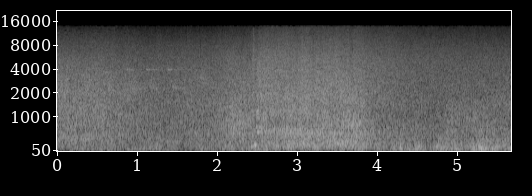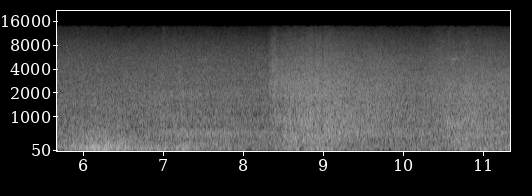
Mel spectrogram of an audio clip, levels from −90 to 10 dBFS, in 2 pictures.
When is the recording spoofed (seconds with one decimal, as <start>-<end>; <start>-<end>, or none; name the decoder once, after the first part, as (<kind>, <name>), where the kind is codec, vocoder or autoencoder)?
5.6-7.2 (vocoder, BigVGAN v2)

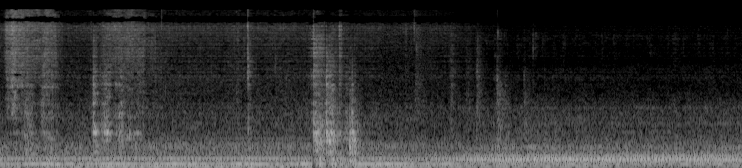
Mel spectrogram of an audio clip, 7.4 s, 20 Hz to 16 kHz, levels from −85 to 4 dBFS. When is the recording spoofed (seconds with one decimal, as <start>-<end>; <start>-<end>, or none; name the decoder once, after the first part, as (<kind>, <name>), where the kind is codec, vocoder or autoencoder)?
0.0-3.8 (vocoder, Vocos); 4.3-7.4

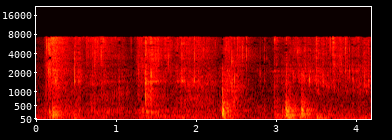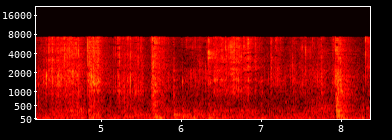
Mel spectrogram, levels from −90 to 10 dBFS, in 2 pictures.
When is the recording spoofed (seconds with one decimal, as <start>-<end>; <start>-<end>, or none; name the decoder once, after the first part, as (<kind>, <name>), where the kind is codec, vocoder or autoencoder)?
1.5-5.0 (vocoder, Vocos)

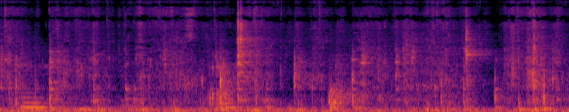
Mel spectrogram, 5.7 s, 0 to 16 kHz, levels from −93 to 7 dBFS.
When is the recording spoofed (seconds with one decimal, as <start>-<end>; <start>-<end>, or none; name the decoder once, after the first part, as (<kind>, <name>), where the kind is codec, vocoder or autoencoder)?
0.0-5.7 (vocoder, Vocos)

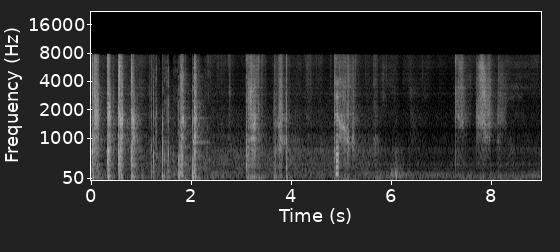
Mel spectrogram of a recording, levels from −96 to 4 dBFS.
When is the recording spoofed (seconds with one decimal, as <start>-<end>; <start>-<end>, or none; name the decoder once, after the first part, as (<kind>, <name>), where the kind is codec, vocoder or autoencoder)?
0.0-1.2 (codec, ZipCodec); 2.4-9.0

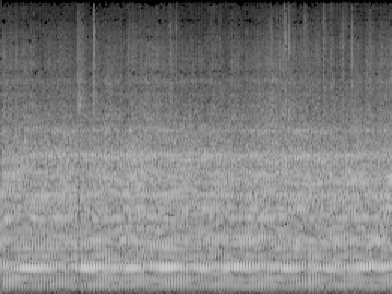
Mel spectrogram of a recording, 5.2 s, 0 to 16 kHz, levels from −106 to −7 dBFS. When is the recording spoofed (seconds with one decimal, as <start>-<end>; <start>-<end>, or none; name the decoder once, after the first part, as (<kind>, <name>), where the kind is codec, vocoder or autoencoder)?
0.6-1.6 (autoencoder, DAC-VAE); 4.1-5.2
